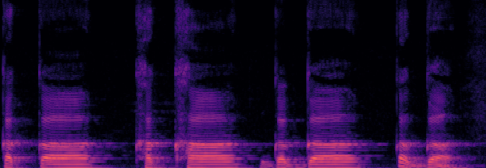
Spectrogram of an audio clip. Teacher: ਜੀਭ ਦਾ ਪਿਛਲਾ ਹਿੱਸਾ ਜਿਹੜਾ ਗਾ ਉਹ ਉੱਪਰ ਜਾ ਕੇ ਛੂੰਹਦਾ ਗਾ, ਤਾਂ ਕਰਕੇ ਕੱਕੇ ਦੀ ਆਵਾਜ਼ ਸਹੀ ਬਣਦੀ ਹੈ। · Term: ਕੱਕੇ ਵਾਲੀ ਜਿਹੜੀ ਪੰਕਤੀ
